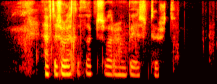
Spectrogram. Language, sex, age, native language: Icelandic, female, 11, Icelandic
